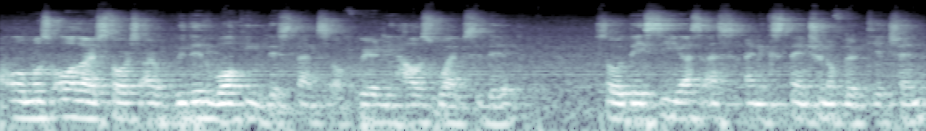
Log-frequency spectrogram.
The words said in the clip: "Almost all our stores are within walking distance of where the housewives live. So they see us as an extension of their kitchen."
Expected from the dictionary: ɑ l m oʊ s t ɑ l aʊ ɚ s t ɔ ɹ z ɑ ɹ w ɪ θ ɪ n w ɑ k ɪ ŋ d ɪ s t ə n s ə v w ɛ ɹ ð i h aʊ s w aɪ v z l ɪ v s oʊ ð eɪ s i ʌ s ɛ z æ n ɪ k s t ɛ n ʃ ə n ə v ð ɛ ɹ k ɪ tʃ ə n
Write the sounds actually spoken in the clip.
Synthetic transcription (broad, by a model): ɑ l m oʊ s t ɑ l aʊ ɚ s t ɔ ɹ s ɑ ɹ w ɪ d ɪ n w ɑ k ɪ ŋ d ɪ s t ə n s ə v w ɛ ɹ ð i h aʊ s w aɪ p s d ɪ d s oʊ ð eɪ s i ʌ s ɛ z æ n ɪ k s t ɛ n ʃ ə n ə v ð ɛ ɹ k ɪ tʃ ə n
